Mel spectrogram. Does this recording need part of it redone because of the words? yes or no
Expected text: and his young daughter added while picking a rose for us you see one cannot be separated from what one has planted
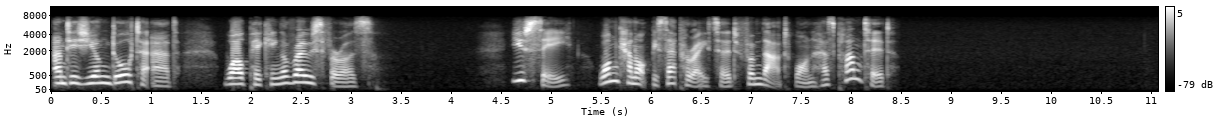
yes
